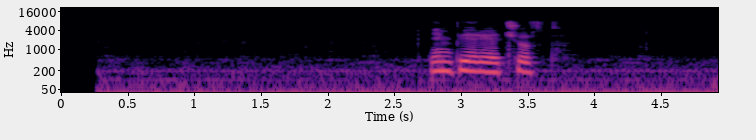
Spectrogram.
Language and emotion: Russian, neutral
